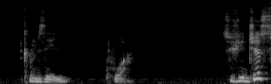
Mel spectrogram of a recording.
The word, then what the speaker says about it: quoi: The OI in French is pronounced like wa.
